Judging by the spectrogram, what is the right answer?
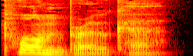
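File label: "pawnbroker", British English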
